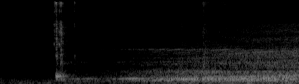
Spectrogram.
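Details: EG4 6500EX-48 inverter at first power-on during setup: one switch click, then a soft whir rising to a steady fan hum with no repeated relay clicking, which would signal an inverter fault; normal power-up with fan start.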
